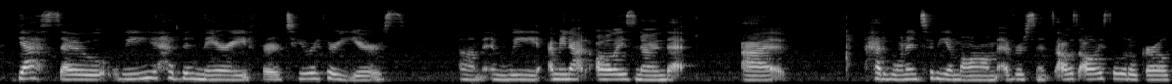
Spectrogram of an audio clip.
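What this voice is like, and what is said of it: Southern American accent. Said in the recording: “you really talk Southern ... I definitely have a Southern accent”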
